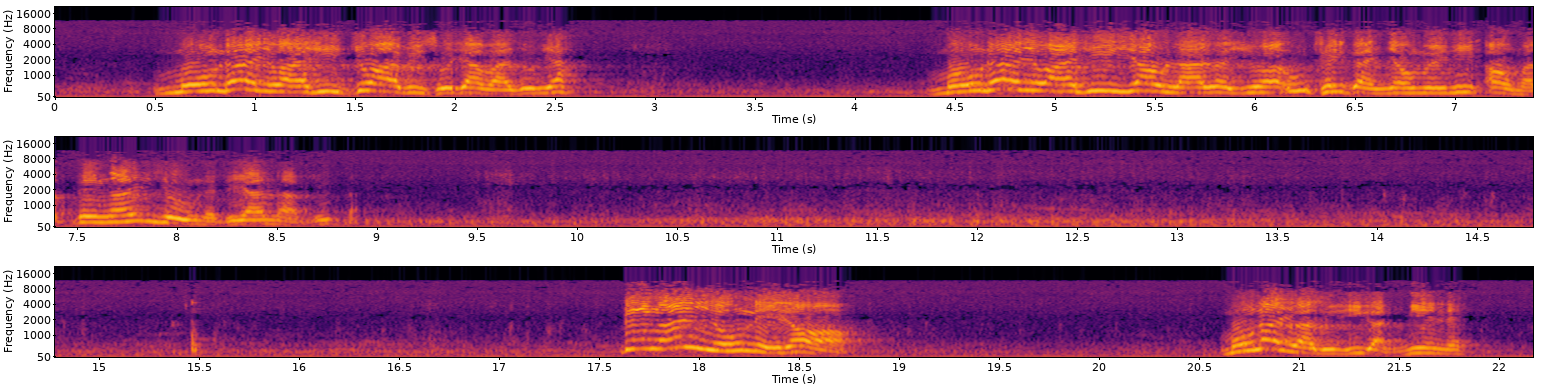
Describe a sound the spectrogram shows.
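An elderly man chants in a steady, sing-song voice.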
